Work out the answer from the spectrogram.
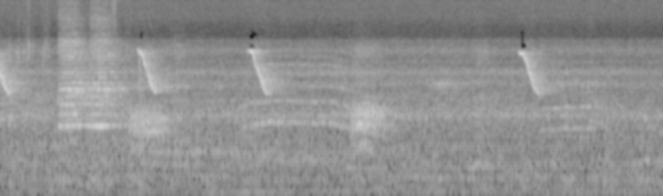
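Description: Birds calling: several short, high whistles that each fall quickly in pitch, with a brief harsh call about a second in.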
